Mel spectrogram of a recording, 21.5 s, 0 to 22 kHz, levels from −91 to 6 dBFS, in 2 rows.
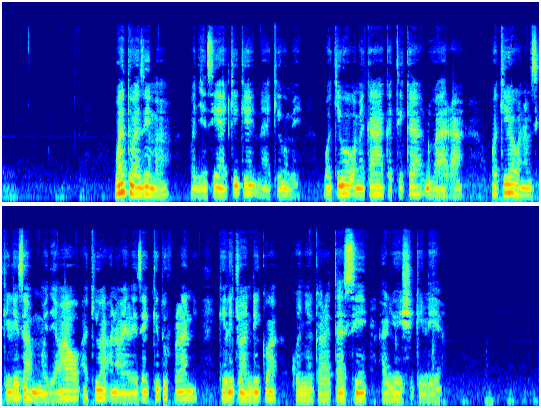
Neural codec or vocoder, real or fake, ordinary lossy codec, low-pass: none; real; AAC, 48 kbps; 14.4 kHz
